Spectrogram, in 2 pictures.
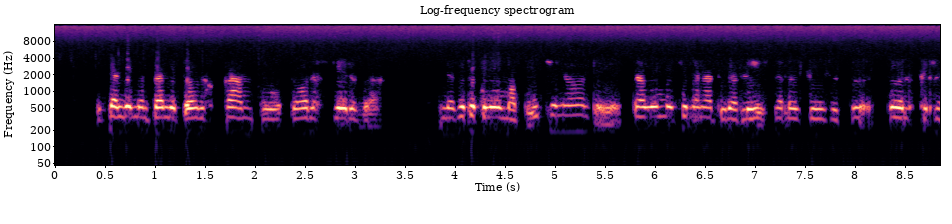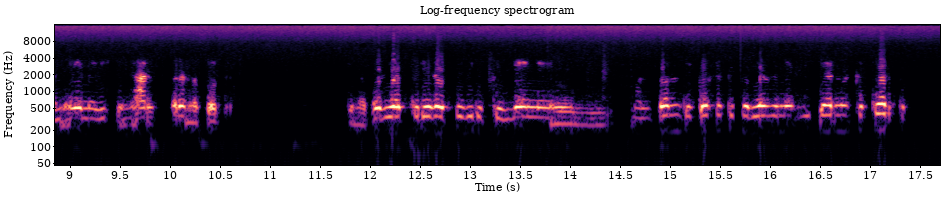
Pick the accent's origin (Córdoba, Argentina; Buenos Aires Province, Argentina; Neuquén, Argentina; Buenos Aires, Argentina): Neuquén, Argentina; Chos Malal; vengo de Chosmalal, de una comunidad mapuche de acá la zona norte.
